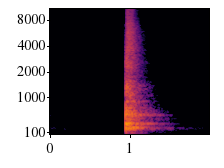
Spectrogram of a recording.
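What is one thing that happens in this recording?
A drumstick strikes a snare drum once.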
